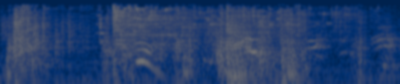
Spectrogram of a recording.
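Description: Crashes and something shattering in a violent struggle, with a woman crying out in short falling wails.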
